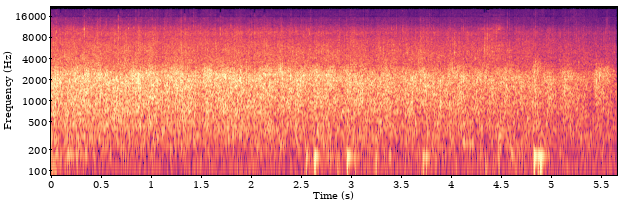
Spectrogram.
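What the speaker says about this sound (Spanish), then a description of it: "Denle un aplauso al Señor." A church congregation applauding during a Spanish-language worship service, steady massed clapping that fills the room and gradually thins toward the end.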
